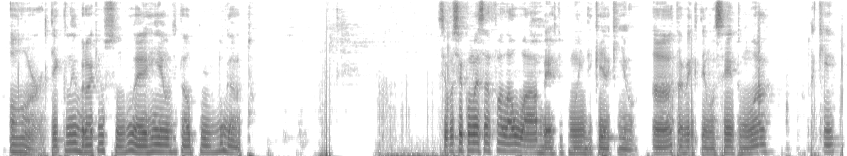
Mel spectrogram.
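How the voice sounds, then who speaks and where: A man from Brazil talks through a pronunciation lesson in a chatty, upbeat way, repeating each sound slowly so the learner can copy it. His voice is deep and mellow in tone, at an average pitch. The home recording sounds a little muffled and lo-fi. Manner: informal, encouraging, drills sounds by repeating them slowly. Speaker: English teacher. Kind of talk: casual spoken lesson.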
